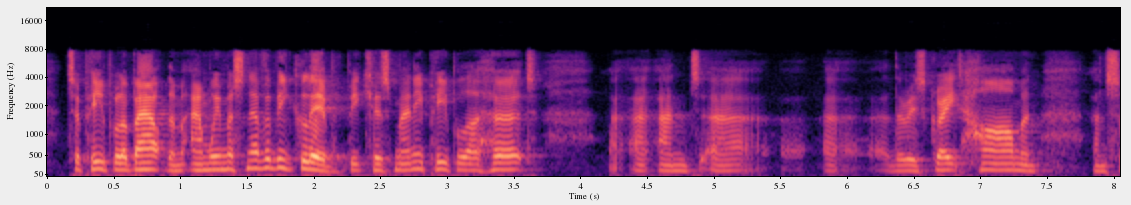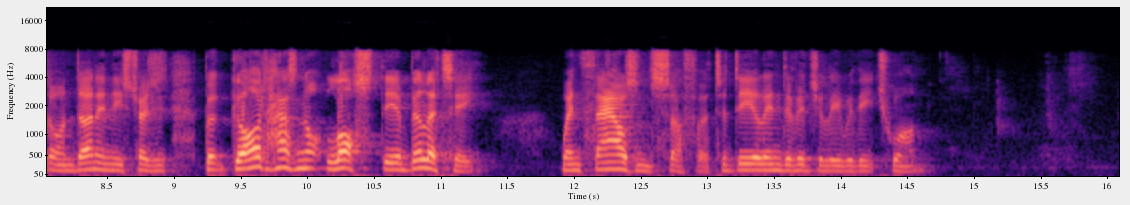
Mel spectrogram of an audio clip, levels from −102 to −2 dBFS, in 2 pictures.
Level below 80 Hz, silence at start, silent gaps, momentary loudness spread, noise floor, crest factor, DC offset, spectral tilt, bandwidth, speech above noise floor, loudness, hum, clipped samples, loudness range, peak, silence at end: -60 dBFS; 0.15 s; none; 16 LU; -65 dBFS; 20 dB; under 0.1%; -4 dB/octave; 8.4 kHz; 42 dB; -23 LUFS; none; under 0.1%; 8 LU; -6 dBFS; 1.5 s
